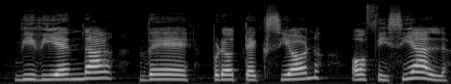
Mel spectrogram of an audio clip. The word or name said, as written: vivienda de proteccion oficial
